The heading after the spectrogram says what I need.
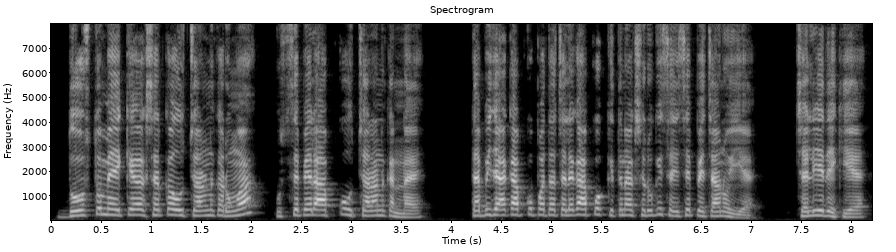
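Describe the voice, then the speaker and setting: A man's voice: high-pitched, pushed and bright. A man teaching the Hindi alphabet online, drilling each syllable and asking the viewer how to pronounce it.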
